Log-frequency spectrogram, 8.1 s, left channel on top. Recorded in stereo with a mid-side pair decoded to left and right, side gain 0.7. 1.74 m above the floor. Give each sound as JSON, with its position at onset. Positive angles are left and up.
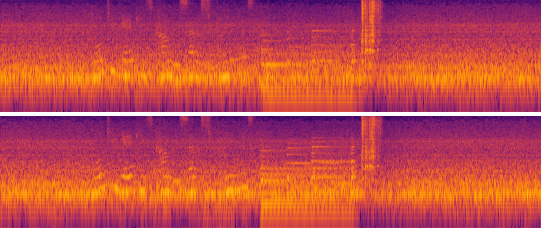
{"t": 1.4, "sound": "a woman speaking", "azimuth_deg": 5, "distance_m": 0.9}
{"t": 3.9, "sound": "a piano", "azimuth_deg": -35, "distance_m": 0.5}
{"t": 5.4, "sound": "crushing", "azimuth_deg": 20, "distance_m": 0.8}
